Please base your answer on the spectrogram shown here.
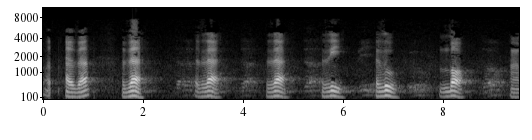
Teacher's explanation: Ujung lidah sama ujung gigi seri atas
